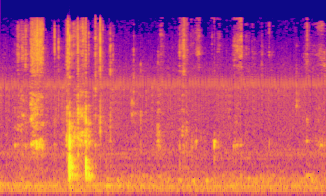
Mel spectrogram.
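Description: Stacked disposable bowls being pulled apart and set down on a tabletop: a few light clacks and taps, the sharpest about a second in, then only faint scattered ticks.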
